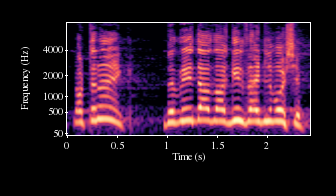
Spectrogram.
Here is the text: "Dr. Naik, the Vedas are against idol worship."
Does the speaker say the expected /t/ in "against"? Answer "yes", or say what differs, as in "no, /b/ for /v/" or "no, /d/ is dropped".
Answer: no, /t/ is dropped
